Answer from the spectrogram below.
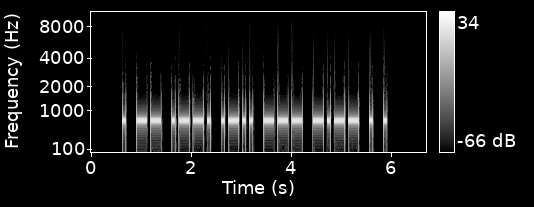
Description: Morse code, heard as a keyed tone, about 17 wpm, 700 Hz. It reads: EMPLOYEE
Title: Top 1501-1750 Words 17wpm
